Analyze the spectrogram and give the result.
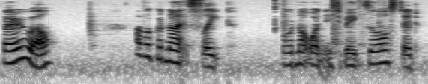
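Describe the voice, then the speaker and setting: An actress playing a centuries-old witch in an audio drama, gracious and quietly sorrowful, with formal, measured diction. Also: mid-range voice, lively intonation, gravelly, slight background noise. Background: music.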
